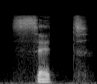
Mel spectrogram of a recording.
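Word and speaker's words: cette: set feminine set so you can notice that phonetically these two are pronounced the same way okay set here and then set here and for the plural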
